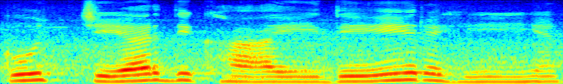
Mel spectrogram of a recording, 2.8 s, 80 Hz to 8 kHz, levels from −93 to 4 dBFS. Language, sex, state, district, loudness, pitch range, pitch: Hindi, female, Madhya Pradesh, Umaria, -15 LUFS, 175-220 Hz, 190 Hz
